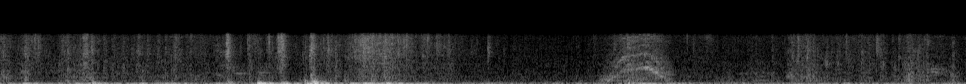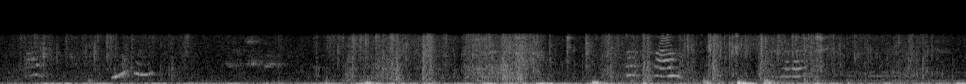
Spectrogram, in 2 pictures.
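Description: Bearded dragon's claws scratching and scrabbling against a mesh screen enclosure wall, in irregular bursts, with a few short pitched calls or vocal sounds in the middle and near the end.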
